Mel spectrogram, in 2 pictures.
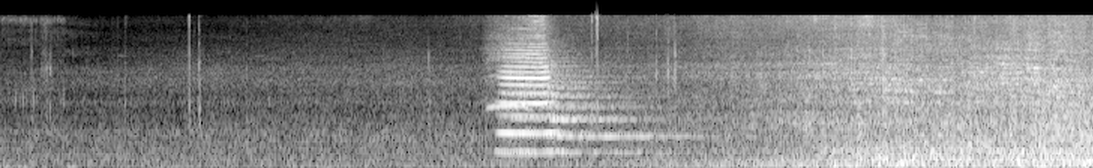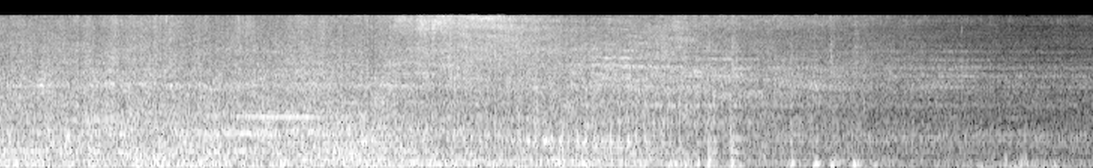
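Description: Electric commuter train (elektrichka) sounds a short horn blast about three seconds in, then passes close by with a loud rush of wheels on the rails that is loudest in the middle and fades toward the end.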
